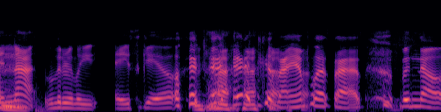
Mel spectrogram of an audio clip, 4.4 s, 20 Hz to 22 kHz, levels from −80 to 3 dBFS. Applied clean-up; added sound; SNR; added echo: none; none; none; none.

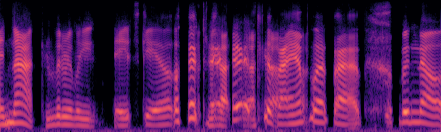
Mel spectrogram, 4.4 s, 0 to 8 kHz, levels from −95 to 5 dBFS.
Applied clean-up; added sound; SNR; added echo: neural diffusion model UNIVERSE++.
